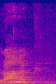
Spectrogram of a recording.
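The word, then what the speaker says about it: Nanak: of Christianity I look at these dates Guru nanuk is that how you say he lived the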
